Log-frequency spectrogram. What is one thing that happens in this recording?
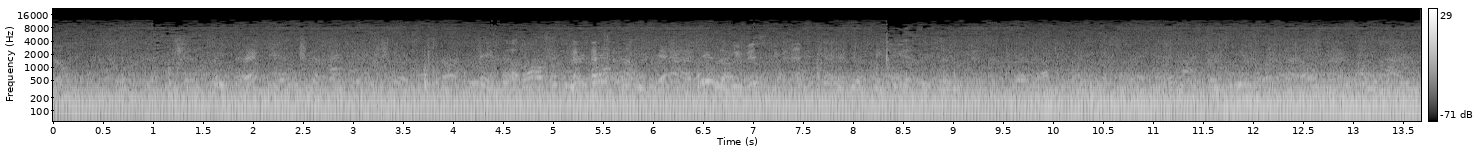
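Men talk and greet each other cheerfully outdoors.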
